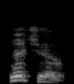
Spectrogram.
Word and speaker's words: Richel: Rory, his last name is Wychgel. Richel. Rory Richel. That's how you Richel. That's how you pronounce his name.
